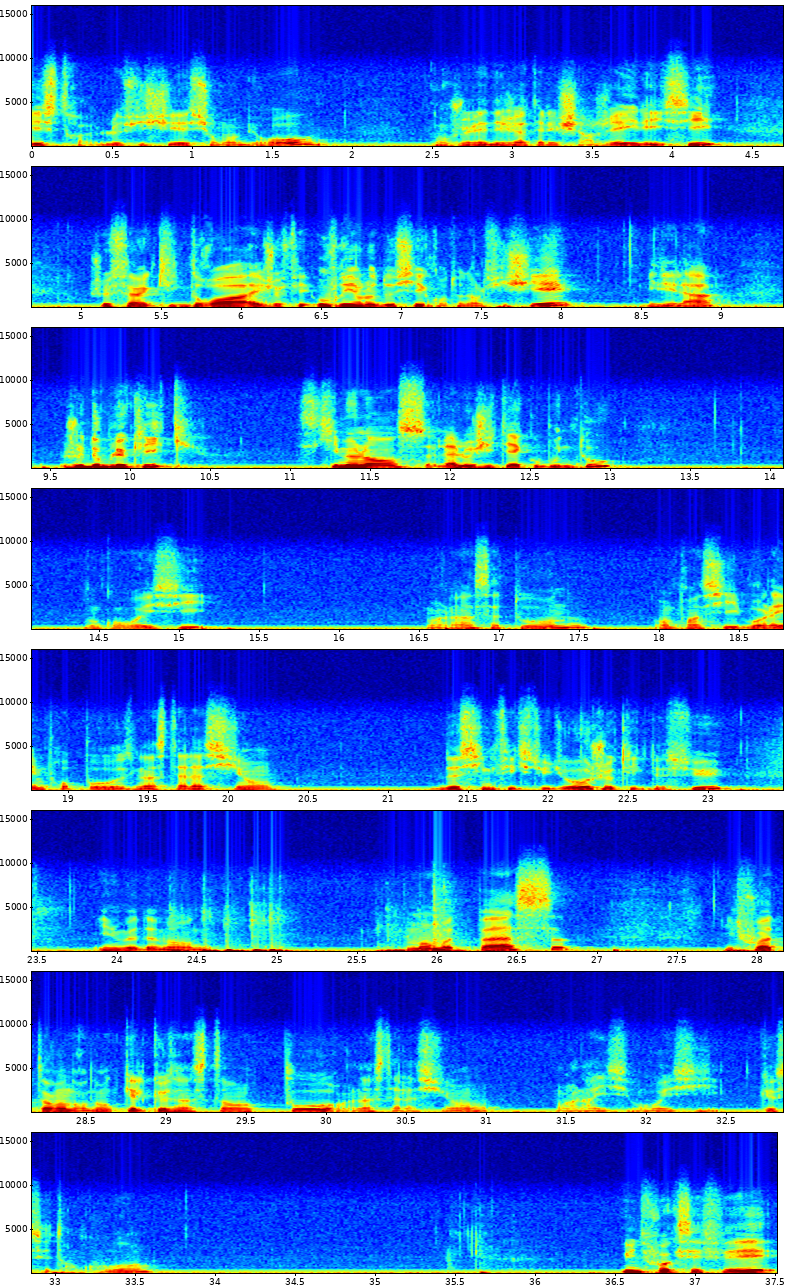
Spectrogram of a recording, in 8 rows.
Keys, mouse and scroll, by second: 2.6 click, 4.0 click, 5.0 right click, 7.1 click, 8.5 click, 9.9 click, 22.3 click, 24.2-25.9 typing, 26.0 KP_Enter.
